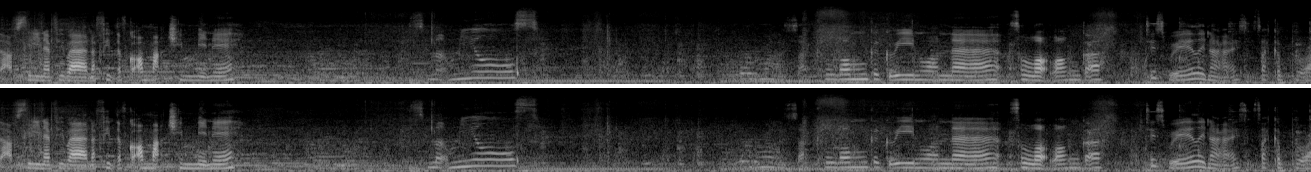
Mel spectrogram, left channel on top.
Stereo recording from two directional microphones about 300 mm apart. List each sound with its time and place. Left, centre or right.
0.0 s speech: centre
4.4 s speech: centre
8.0 s speech: centre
